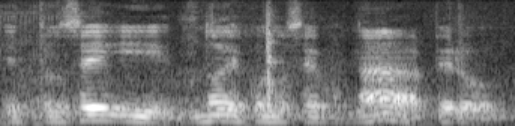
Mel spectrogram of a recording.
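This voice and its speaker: Appearing as a guest in a casual interview, an older man who owns a business tells his life story animatedly, speaking in faith-filled terms and performing quoted conversations. His pitch is medium and his pace moderate, and the distant microphone picks up faint background noise.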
